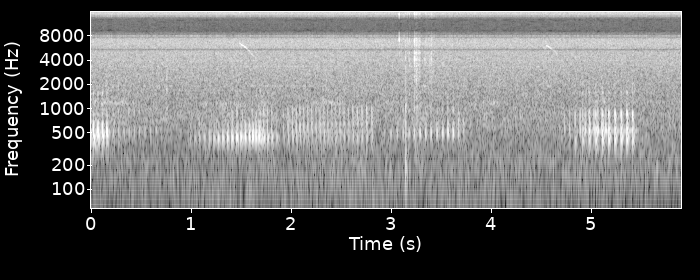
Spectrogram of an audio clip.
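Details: Spawning frogs in a flooded cattle grid in Cork, Ireland: soft low purring croak bursts separated by quiet gaps, with a short click near the middle and a final louder pulsed burst.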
